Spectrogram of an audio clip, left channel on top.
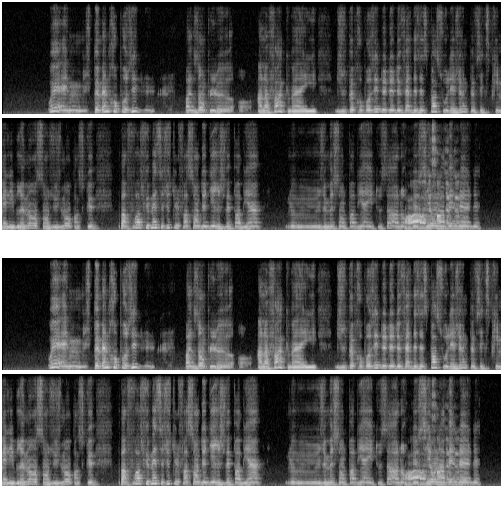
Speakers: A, on the right; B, on the left.
A: Ouais, et, hum, je peux même proposer. Par exemple, euh, à la fac, ben, il- je peux proposer de, de- de faire des espaces où les jeunes peuvent s'exprimer librement, sans jugement, parce que parfois, fumer, c'est juste une façon de dire je vais pas bien, euh, je me sens pas bien et tout ça, alors
B: Ouais,
A: que si
B: ouais, mais sans
A: on avait
B: dire deux
A: le,
B: mots.
A: le-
